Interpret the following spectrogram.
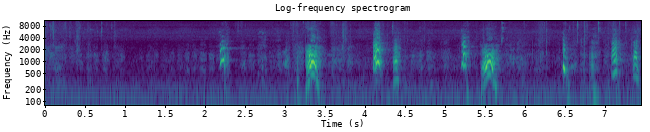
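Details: Short, sharp yipping barks from a pet dog, Samson being 5 months old and Odin 5 years, given in irregular bursts after a request to speak, quick clipped yelps scattered over several seconds in a quiet setting.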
